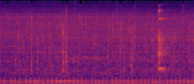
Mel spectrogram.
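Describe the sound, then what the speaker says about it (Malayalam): Onions and green chillies sauté in a pan for masala dosa, giving a steady close sizzle with light scraping taps as a spoon stirs them. "നന്നായിട്ട് തന്നെ നമുക്ക് ഇളക്കാം നന്നായിട്ടൊന്ന് വഴന്ന് വരണം നമ്മുടെ ഉള്ളിയും പച്ചമുളകും വഴന്നു വന്ന്"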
